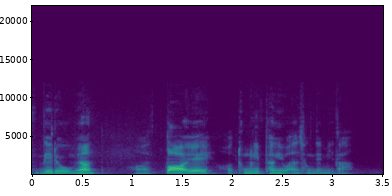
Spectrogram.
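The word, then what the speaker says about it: ط: 이 따라는 자음은 발음을 할 때 그냥 따가 아니라 우리가 앞 시간에 third와 third를 발음할 때 혀를 밑으로 내리고 입안에 공간을 크게 만들어준 상태에서 발음을 해야 한다고 했는데 이 따 역시 혀를 밑으로 내리고 입에 공간을 만들어준 다음에 따 이렇게 발음을 하시면 되겠습니다. 그래서 음가는 T가 있고 밑에 점을 하나 이렇게 찍어줍니다.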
